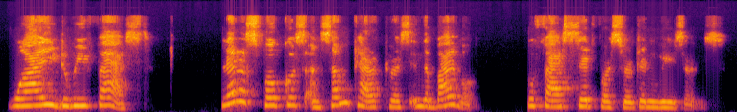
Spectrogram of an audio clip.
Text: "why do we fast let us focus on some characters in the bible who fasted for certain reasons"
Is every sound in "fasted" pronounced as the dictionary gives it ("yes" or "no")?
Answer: yes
